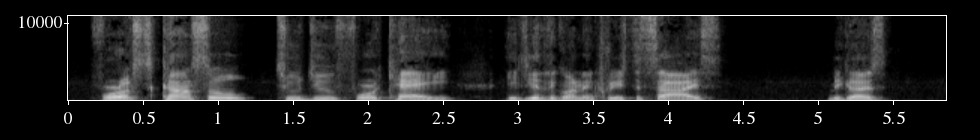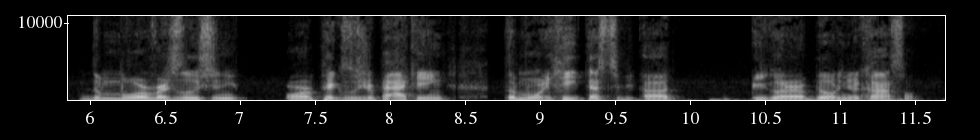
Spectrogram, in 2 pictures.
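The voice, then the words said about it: Voice mostly gone, hoarse. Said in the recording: “My voice is really gone. So that's going to be odd.”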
